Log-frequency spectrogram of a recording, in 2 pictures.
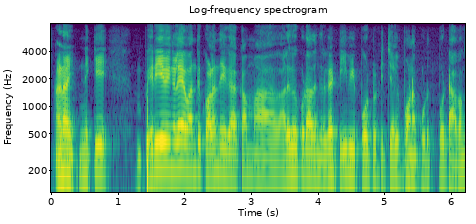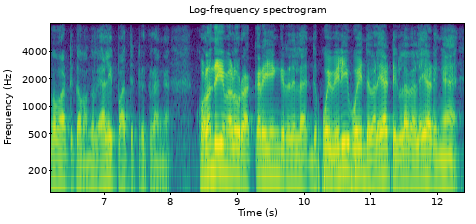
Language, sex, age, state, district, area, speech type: Tamil, male, 45-60, Tamil Nadu, Coimbatore, rural, spontaneous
